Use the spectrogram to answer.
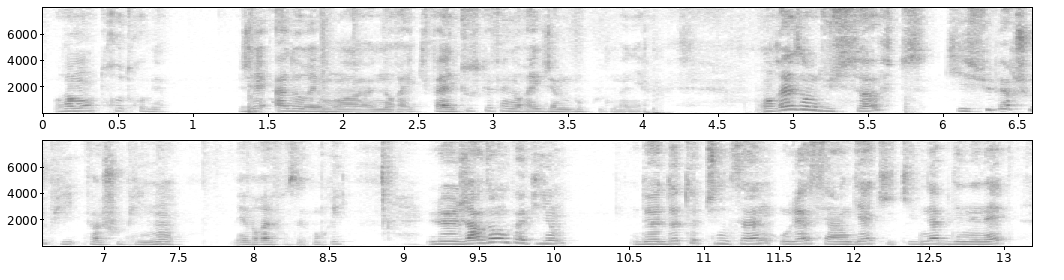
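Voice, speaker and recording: A woman's voice: sits low, mellow. Young adult woman, book vlogger, chatty and informal, filler-heavy. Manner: chatty, slangy, many fillers. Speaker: book reviewer. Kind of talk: casual video book recommendations.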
